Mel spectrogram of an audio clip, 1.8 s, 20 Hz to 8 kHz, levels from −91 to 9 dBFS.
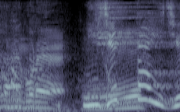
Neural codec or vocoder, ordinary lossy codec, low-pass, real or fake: none; none; none; real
